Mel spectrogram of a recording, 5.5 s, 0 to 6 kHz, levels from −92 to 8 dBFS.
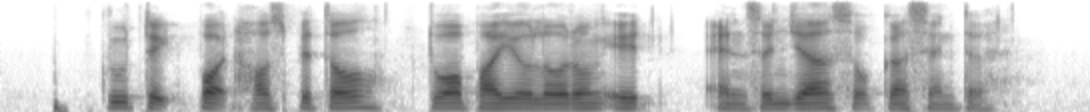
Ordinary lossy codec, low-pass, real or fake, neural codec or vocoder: none; 5.4 kHz; fake; codec, 16 kHz, 2 kbps, X-Codec, WavLM features, trained on Multilingual LibriSpeech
